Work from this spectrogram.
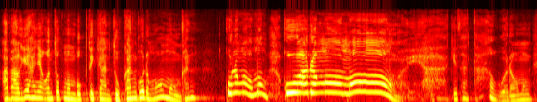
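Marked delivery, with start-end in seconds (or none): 1.5-5.2 smug, rising taunt, much higher; mock told-you-so. Preacher mimics a smug friend: higher, needling told-you-so. 5.5-7.1 hushed, knowing aside; whispered aside. Real, not acted. Preacher confides to the congregation: whispered aside. Aside on the told-you-so line.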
